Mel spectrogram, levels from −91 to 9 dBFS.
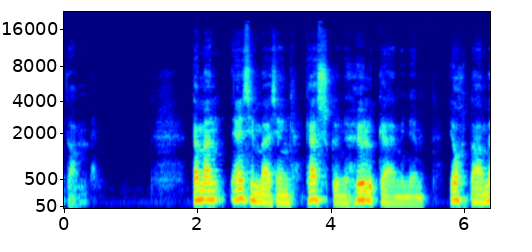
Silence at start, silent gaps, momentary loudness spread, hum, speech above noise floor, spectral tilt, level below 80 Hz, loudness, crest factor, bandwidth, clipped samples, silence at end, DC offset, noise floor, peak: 0.05 s; none; 13 LU; none; 52 dB; -7 dB/octave; -58 dBFS; -25 LUFS; 18 dB; 12 kHz; under 0.1%; 0 s; under 0.1%; -76 dBFS; -6 dBFS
